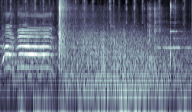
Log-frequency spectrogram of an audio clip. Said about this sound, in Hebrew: מה זה התותח? זה תותח שיורה כדורים ומכריז על פתיחת הצום.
